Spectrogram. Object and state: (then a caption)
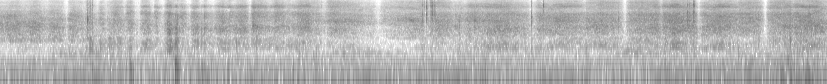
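Cardboard sheet scratched. A flat rectangular brown cardboard piece, held in both hands, is scratched and rubbed with fingertips and short nails. It makes a steady, dry, bright scratching hiss, with several sharper scrapes and clicks along the way.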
